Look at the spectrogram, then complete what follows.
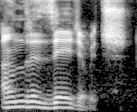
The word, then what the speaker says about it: Andrzejewicz: You have to pronounce the R like an RE or something, like Andrzejewicz.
